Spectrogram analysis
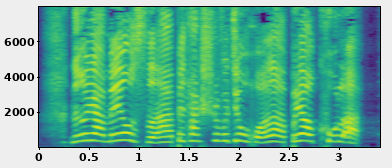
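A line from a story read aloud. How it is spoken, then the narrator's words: Distant shout while running. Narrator (Chinese): 远处传来我妈声音，她在后面边跑边喊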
